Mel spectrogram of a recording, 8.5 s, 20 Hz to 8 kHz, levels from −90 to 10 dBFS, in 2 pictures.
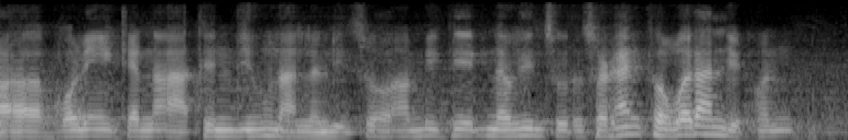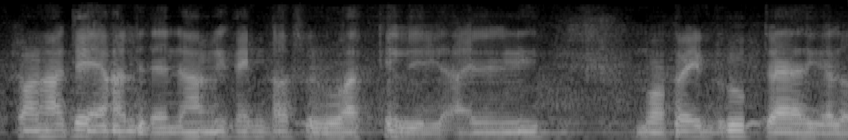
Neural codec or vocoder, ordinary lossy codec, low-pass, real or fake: codec, 16 kHz in and 24 kHz out, 0.6 kbps, FireRedTTS-2 codec; none; 7.2 kHz; fake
